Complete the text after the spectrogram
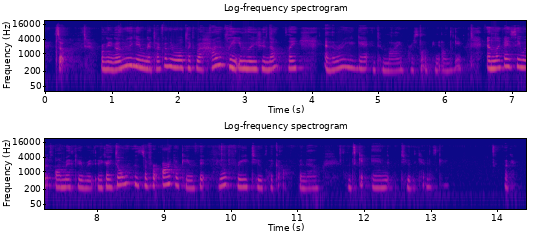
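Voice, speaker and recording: Soft-spoken yet with big swings in loudness, a woman talks very fast in a high pitch with fairly even intonation. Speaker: YouTuber. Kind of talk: casual vlog talk with reading aloud of rules. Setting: at home, others sleeping. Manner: quiet, speaking softly.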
